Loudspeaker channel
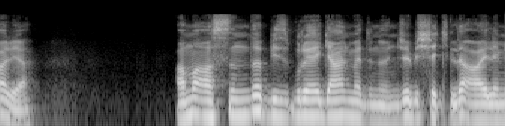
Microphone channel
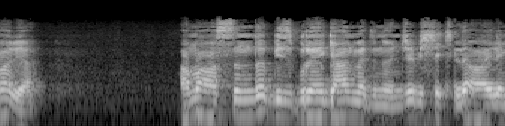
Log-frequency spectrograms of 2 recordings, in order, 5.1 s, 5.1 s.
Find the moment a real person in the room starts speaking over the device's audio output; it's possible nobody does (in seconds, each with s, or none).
none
